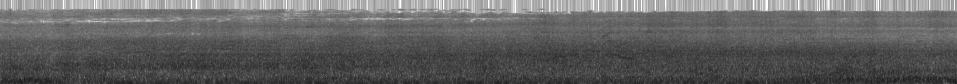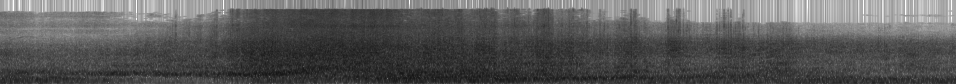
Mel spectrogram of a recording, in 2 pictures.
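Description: Aircraft passing low overhead: an engine roar swells about eight seconds in, is loudest for the next few seconds with a sweeping, phasing sound as it passes, then fades.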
